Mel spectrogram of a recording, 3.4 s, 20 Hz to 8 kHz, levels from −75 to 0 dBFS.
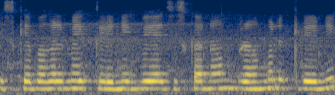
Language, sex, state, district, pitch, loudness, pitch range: Hindi, female, Uttar Pradesh, Muzaffarnagar, 230 Hz, -13 LUFS, 230-235 Hz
